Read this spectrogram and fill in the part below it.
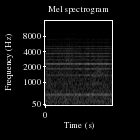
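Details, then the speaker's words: Monero Lejyoner induction balance metal detector, volume at maximum, coil held 5 cm above the ground: steady high bee-like buzz because the threshold knob is set too high and needs backing off slightly. "vızıltısı gibi geliyor bu sesi az bir şey geriye getirdiniz kıstın cihazınız şu an kullanmaya hazır ama bu düğmeyi çok hassas kullanmanız gerekiyor arkadaşlar"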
